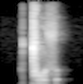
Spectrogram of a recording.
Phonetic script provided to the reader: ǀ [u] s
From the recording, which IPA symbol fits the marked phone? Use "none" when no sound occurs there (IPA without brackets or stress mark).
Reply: o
